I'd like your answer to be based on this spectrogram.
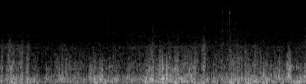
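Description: Strong wind buffets the microphone outdoors near water, a dense, steady low roar with gusting surges throughout and no speech.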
